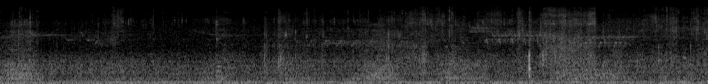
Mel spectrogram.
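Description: Gloved hands rustling and pressing potting soil around young plants in a coco-fibre-lined hanging basket, over a steady low outdoor hum. One sharp click about five seconds in.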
